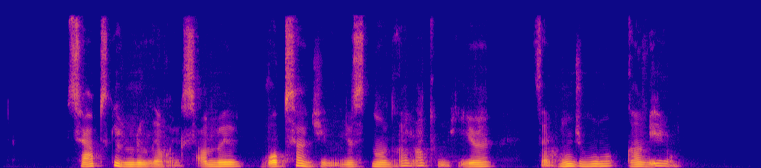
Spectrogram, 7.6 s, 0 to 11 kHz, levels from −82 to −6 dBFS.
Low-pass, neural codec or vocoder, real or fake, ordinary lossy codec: 9.9 kHz; autoencoder, 22.05 kHz, a latent of 192 numbers a frame, VITS, trained on one speaker; fake; MP3, 96 kbps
